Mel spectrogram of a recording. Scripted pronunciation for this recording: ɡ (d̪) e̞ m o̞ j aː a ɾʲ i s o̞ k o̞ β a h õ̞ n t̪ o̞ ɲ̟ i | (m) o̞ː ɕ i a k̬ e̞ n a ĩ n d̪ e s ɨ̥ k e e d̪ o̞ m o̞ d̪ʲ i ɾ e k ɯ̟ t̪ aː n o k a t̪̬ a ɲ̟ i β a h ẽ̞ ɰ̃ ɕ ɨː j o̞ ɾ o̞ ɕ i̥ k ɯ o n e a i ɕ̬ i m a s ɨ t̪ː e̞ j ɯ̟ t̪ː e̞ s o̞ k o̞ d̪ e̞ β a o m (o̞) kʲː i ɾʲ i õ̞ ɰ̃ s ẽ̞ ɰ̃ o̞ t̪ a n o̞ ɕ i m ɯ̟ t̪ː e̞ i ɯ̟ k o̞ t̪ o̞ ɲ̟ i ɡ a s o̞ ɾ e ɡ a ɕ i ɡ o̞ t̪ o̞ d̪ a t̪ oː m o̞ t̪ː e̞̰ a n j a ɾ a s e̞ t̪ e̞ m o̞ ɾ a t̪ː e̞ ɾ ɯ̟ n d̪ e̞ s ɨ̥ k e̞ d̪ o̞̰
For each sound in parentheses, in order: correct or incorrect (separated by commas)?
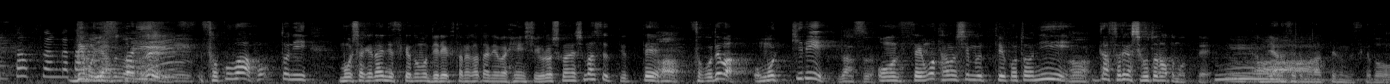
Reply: correct, correct, correct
